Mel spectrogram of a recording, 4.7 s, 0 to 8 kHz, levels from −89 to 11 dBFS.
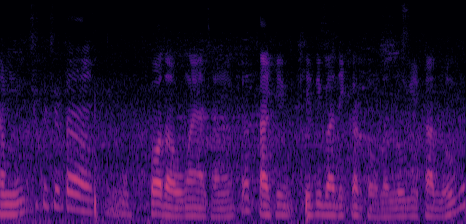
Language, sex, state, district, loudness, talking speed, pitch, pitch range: Garhwali, male, Uttarakhand, Tehri Garhwal, -44 LUFS, 155 wpm, 125 Hz, 110-140 Hz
